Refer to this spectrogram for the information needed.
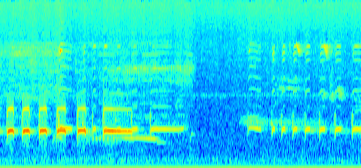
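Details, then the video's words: Bangkok-type zebra dove singing actively, recorded as a training master: about six clipped, mellow coos in quick succession, then drawn-out level tones, a pause, and a softer series of short hooting notes. "Perkutut Bangkok Gacor Ampuh buat masteran"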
